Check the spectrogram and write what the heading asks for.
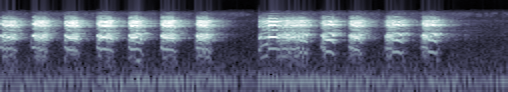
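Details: Trained female red junglefowl decoy cackles in two runs: seven rapid rasping bursts, a brief pause, then six more uneven bursts fading out, over a faint steady hum.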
